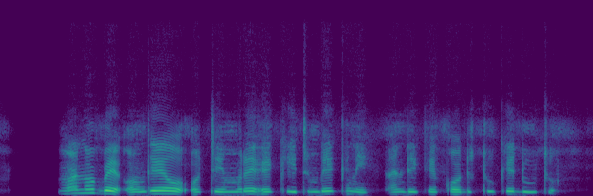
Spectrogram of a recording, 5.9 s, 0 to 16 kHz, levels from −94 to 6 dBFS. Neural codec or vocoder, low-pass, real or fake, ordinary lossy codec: autoencoder, 48 kHz, 32 numbers a frame, DAC-VAE, trained on Japanese speech; 14.4 kHz; fake; none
